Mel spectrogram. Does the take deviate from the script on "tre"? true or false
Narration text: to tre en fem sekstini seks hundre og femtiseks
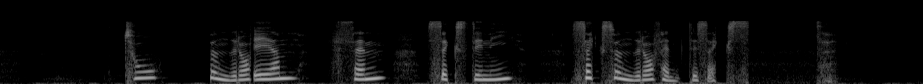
true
